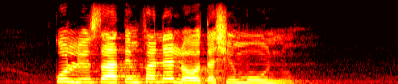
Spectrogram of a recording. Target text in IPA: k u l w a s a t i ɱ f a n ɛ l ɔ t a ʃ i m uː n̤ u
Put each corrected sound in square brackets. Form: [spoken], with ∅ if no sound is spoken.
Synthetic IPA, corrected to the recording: k u l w [i] s a t i ɱ f a n ɛ l ɔ t a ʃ i m uː n̤ u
